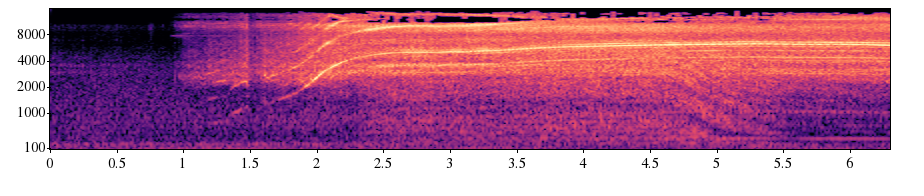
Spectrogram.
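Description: A small electric motor whines and rises in pitch as a model helicopter's rotor spins up.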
